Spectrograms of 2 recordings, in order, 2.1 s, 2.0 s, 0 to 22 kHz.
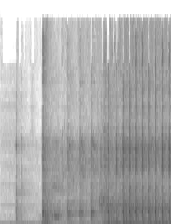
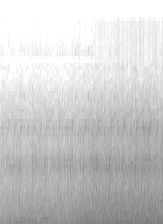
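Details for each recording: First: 2012 Kia K5 2.0 gasoline, 100,000 km, towed in and stalling after starting: loud hard tapping about three beats a second over rough idle; scanner shows timing-related codes (chain/crankshaft), oil/lubrication problem suspected. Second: 2012 K5 2.0 gasoline, 100,000 km, after repair: damaged metal bearings from lubrication failure fixed and oil pump replaced; steady, even idle with no ticking or knocking, timing code cleared, idle within normal range.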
